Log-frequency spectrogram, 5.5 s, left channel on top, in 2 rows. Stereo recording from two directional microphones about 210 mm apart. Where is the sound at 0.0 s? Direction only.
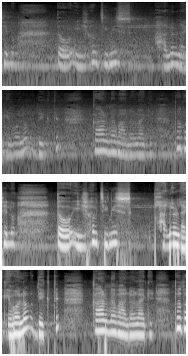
40° right (ahead or behind).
